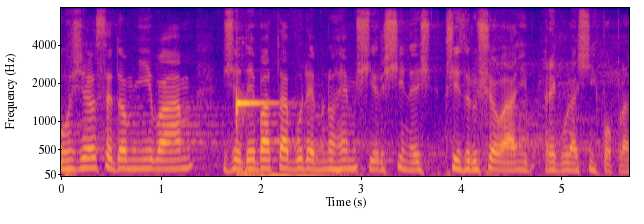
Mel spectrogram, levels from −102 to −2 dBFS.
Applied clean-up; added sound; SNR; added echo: none; Marimba, xylophone; -2 dB; none.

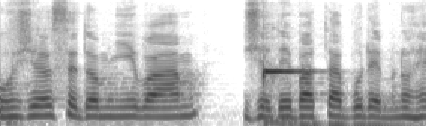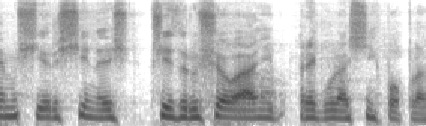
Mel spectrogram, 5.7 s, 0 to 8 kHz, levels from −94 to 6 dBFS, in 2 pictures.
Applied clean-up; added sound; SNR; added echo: neural mask model RNNoise.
